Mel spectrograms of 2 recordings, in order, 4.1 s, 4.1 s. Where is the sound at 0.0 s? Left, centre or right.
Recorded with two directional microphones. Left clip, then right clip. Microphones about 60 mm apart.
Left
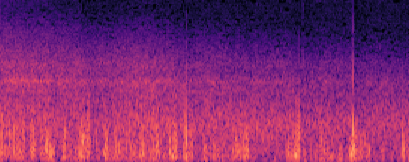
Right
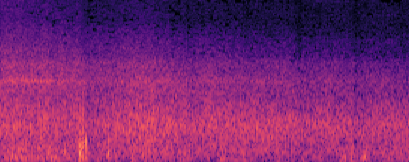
Centre.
